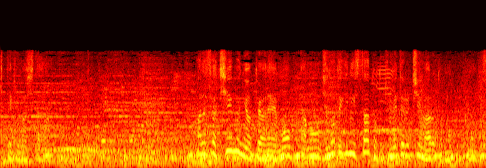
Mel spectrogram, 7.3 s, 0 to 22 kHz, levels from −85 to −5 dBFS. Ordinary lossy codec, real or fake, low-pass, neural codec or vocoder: none; real; 7.2 kHz; none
